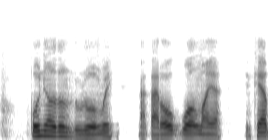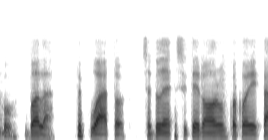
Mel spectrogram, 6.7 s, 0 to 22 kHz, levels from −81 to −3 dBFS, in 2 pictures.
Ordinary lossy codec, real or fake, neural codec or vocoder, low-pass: none; fake; codec, 16 kHz, 0.5 kbps, FunCodec, trained on LibriTTS, 25 frames a second; 7.2 kHz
